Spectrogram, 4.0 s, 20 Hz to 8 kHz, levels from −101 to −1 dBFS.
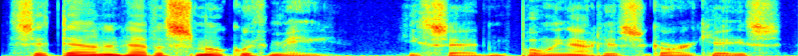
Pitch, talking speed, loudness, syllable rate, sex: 100 Hz, 225 wpm, -16 LUFS, 5.1 syllables/s, male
